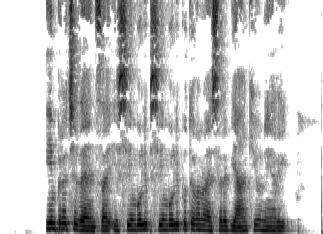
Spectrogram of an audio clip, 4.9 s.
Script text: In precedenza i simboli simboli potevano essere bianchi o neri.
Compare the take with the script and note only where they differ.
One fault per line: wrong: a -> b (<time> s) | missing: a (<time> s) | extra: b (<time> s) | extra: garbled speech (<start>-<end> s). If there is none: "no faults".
no faults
